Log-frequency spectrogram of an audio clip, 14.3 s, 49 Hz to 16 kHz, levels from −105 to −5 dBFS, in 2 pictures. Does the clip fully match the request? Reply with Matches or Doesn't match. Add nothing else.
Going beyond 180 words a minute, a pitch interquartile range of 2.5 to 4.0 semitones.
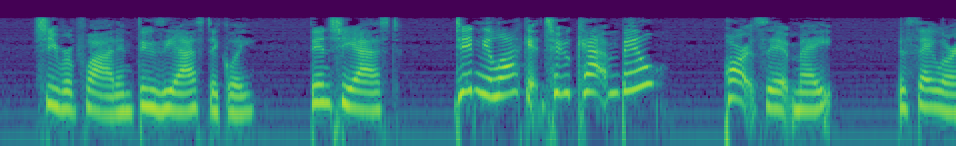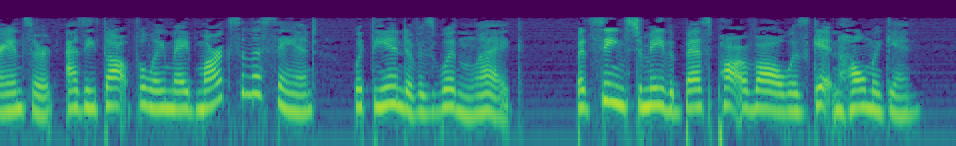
Matches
